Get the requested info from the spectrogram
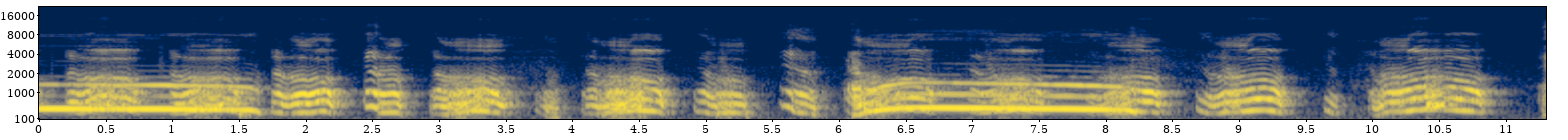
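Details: Border terrier Wilson singing: two sustained, steady howled notes, one at the start and one in the middle, separated by a run of short, choppy, yodelling howls with quick pitch bends, in a small room.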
